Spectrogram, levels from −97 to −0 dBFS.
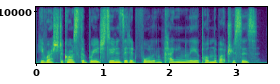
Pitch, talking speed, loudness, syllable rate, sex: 205 Hz, 240 wpm, -16 LUFS, 6.7 syllables/s, female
